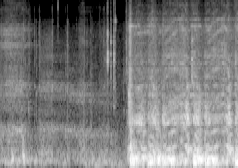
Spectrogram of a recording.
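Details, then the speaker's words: Aixam microcar diesel: starter turns it over with uneven, heavy chugging but it never catches; cranks without starting, cause unclear. "Es nezinu, ko teikt sliktu, bet man nepatīk tā skaņa. Man nepatīk tā skaņa."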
